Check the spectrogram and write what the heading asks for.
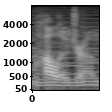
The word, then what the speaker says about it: Holodrum: I mentioned it but this land's called Hollow drum or at least I've always pronounced that Hollywood um if there's a different way to pronounce it um wake a Canon way to pronounce it yeah that's the best way to say it I know I don't know I like Hollow drums because it's like a hollow drum and drumser already um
